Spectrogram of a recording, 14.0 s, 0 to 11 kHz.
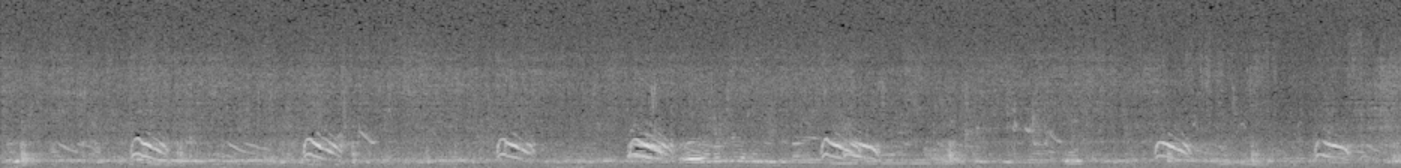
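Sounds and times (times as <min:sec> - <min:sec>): faint steady animal call: 0:00.0 - 0:14.0.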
